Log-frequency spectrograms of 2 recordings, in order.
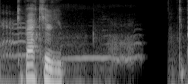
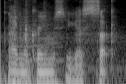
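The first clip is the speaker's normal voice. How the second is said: usual speaking voice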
